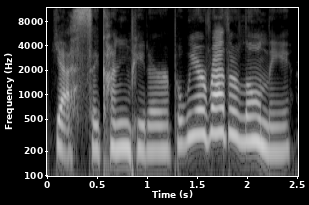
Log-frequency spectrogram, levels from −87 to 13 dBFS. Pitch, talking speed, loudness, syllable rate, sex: 245 Hz, 215 wpm, -15 LUFS, 6.5 syllables/s, female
